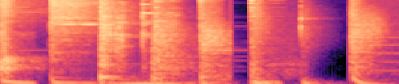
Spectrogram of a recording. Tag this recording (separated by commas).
Music, Musical instrument, Percussion, Drum kit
